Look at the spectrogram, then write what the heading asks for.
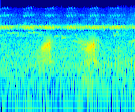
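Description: Frogs and birds call outdoors over a constant high-pitched insect drone, with two brief chirping calls standing out a little over half a second apart. No one speaks.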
